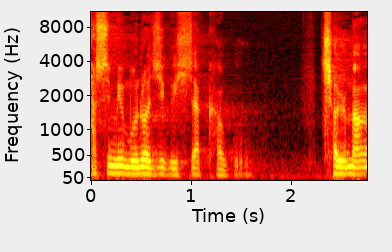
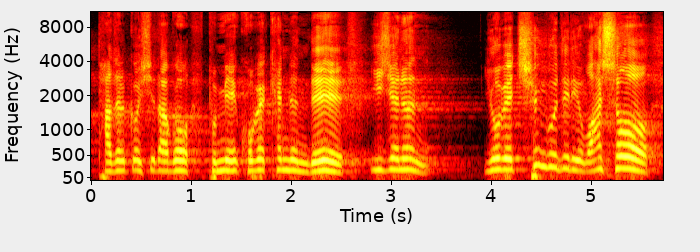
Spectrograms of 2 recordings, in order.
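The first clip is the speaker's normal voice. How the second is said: loud, raised sermon delivery; preaching at full force; 6 semitones higher, 8 dB louder than usual. Real, not acted. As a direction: drive the story forward in a high, forceful voice. (높고 힘찬 설교조)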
